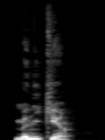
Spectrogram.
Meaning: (noun) Manichaean; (adjective) simplistic, black and white, binary, Manichaean
- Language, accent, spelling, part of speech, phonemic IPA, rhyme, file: French, France, manichéen, noun / adjective, /ma.ni.ke.ɛ̃/, -ɛ̃, LL-Q150 (fra)-manichéen.wav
